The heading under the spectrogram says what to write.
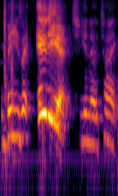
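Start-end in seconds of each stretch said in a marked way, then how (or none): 0.6-1.2 loud, high snapped insult; angry insult. Retold or imitated. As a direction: yell the insult hard. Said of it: "telling Demo Man that he's an idiot".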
